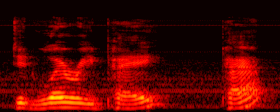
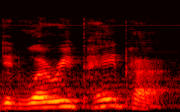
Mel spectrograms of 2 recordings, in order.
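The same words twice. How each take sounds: First: There is a pause before the final word. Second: There is no pause before the final word. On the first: The speaker is addressing Pat directly. "the speaker is talking to Pat. Again, the pausing is important here" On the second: Pat is the one who was paid. "there's really no pause after the word pay"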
